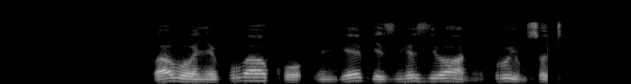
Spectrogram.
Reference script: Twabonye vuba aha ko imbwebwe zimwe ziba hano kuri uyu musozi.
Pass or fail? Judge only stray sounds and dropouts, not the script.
fail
